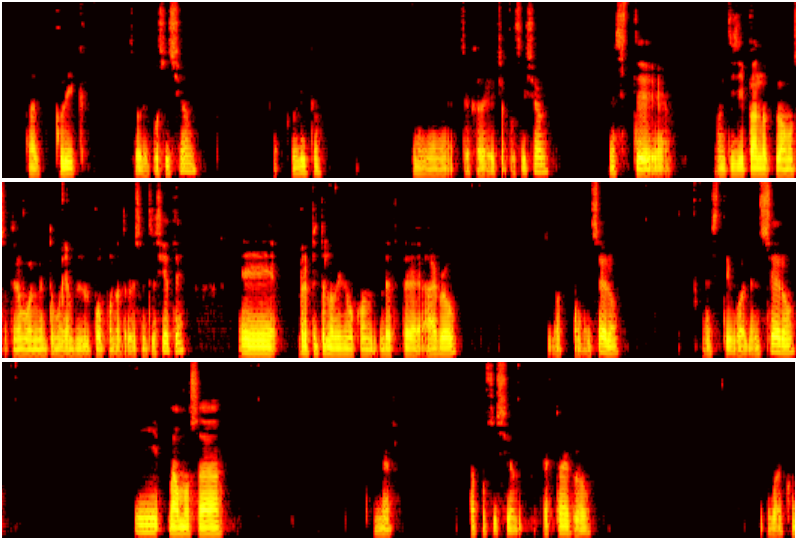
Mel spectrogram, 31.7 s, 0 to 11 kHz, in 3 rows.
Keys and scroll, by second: 10.5 shift+7, 11.9 7, 19.8 p, 25.4 p.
